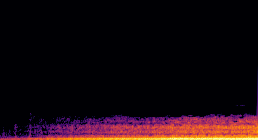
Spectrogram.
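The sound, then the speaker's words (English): A car engine hums steadily with a low, harmonic drone, growing gradually louder over a couple of seconds as if building revs or drawing closer. No voices. “Now, run his car into the curb.”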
